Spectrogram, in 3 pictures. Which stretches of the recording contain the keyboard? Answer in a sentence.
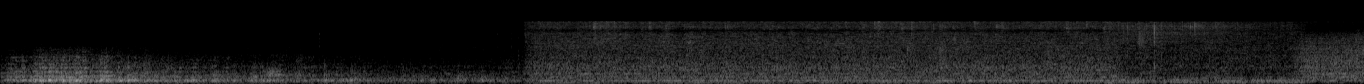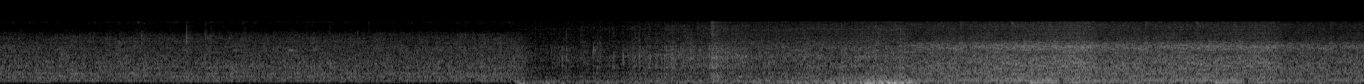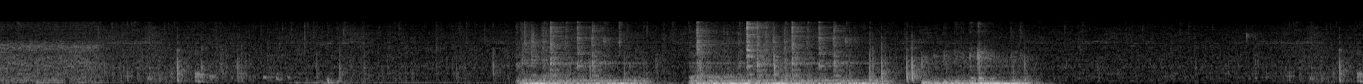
The keyboard can be heard from 32.4 to 37.6 s.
